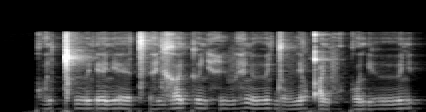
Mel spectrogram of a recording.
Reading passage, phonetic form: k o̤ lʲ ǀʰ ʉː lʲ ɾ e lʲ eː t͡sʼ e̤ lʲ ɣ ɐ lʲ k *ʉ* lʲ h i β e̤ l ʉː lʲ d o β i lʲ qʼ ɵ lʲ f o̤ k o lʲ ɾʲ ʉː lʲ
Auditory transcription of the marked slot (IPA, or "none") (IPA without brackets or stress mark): ʉ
